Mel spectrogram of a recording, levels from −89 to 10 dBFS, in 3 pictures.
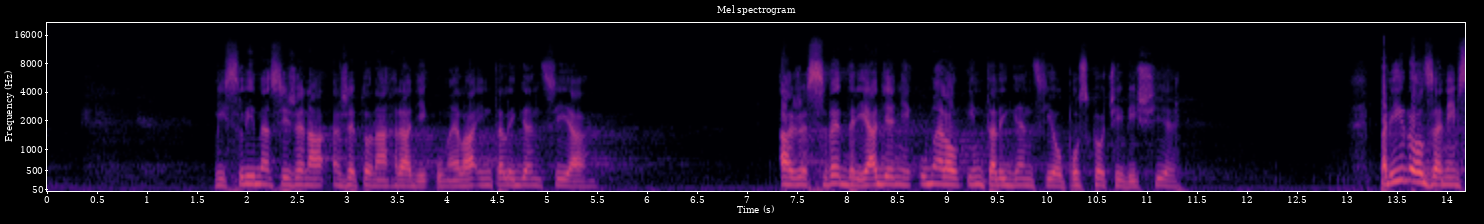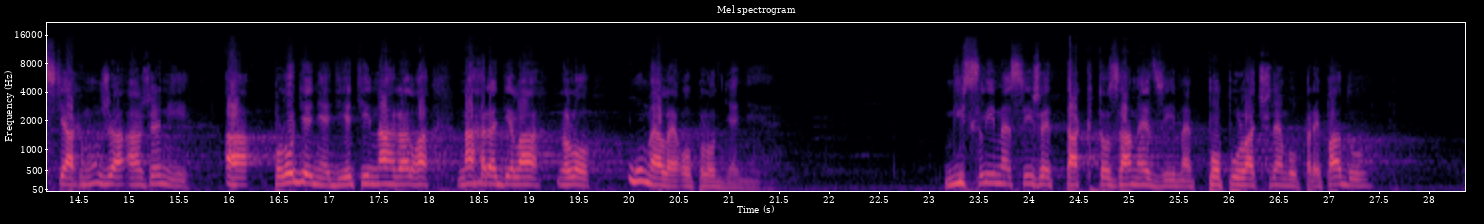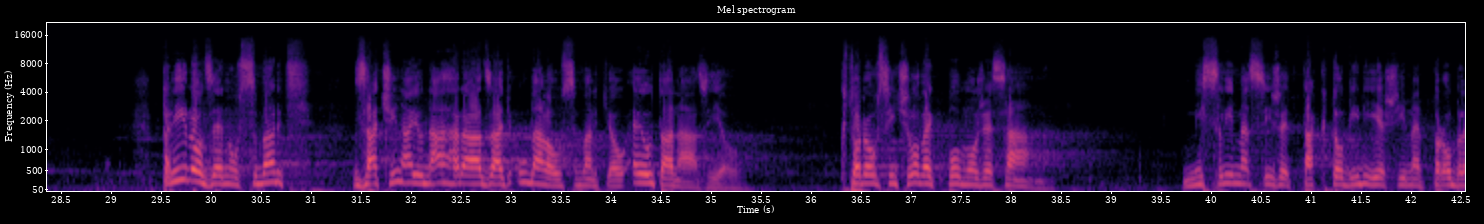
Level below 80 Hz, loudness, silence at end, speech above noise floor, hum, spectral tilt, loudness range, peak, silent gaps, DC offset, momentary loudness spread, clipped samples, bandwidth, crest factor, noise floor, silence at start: -58 dBFS; -34 LUFS; 0 s; 38 dB; none; -4.5 dB/octave; 7 LU; -14 dBFS; none; under 0.1%; 11 LU; under 0.1%; 15.5 kHz; 22 dB; -72 dBFS; 1.7 s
